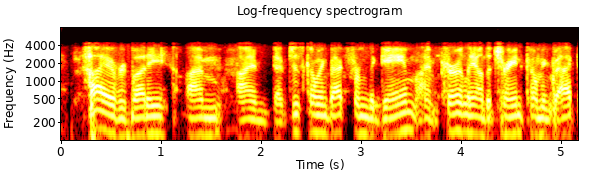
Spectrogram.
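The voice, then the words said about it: Hoarse, nearly lost voice. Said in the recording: “I lost my voice because Mika Zibanejad made me go crazy.”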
